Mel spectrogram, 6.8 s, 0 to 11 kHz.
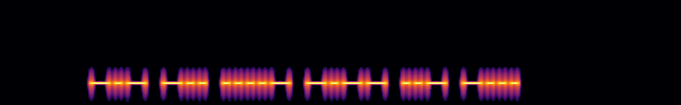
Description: Morse code, heard as a keyed tone, about 20 wpm, 700 Hz. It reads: KD4YUB
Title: Speed Racing - USA 2x3 Call Signs 17wpm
